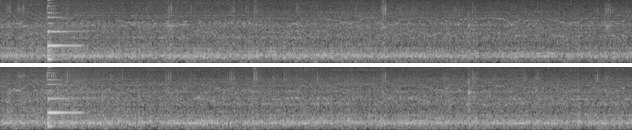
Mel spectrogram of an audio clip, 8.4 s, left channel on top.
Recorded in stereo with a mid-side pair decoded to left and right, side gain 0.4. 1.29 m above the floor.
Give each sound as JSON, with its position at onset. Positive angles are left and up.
{"t": 0.6, "sound": "a guitar", "azimuth_deg": 15, "distance_m": 3.0}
